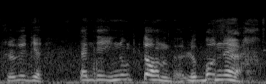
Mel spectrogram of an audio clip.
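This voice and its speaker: The pitch of this man's voice is high. He speaks fairly slowly. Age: 70s. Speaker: mayor. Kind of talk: unscripted street conversation with residents.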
